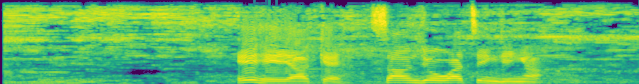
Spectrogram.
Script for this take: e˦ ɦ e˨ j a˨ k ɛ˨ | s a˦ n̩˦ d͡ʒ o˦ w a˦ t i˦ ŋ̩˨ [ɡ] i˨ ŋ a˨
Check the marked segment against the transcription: correct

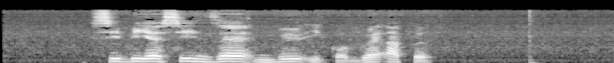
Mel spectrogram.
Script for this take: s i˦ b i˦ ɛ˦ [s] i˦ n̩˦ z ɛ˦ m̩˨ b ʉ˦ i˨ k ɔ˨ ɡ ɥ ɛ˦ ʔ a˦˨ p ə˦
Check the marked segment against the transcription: correct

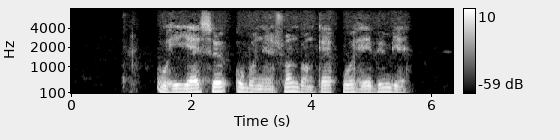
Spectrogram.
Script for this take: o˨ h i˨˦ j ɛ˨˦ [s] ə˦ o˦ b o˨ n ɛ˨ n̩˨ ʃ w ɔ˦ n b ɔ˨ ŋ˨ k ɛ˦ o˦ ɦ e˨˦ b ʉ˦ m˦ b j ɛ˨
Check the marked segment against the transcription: correct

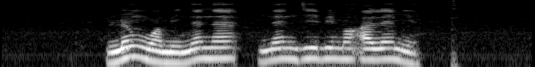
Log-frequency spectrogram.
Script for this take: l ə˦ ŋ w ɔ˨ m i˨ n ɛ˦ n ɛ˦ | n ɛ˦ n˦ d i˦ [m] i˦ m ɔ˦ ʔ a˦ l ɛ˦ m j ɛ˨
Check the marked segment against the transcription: incorrect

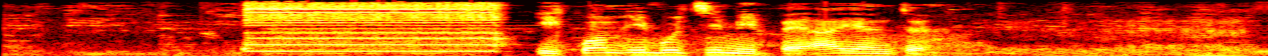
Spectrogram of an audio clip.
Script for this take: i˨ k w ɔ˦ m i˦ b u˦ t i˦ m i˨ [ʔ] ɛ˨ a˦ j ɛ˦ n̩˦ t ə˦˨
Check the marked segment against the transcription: incorrect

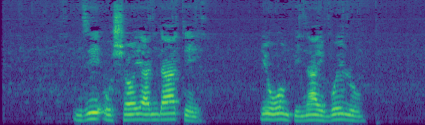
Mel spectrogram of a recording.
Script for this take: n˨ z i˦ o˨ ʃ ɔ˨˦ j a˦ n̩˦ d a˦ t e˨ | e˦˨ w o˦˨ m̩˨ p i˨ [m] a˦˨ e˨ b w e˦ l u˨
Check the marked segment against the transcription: incorrect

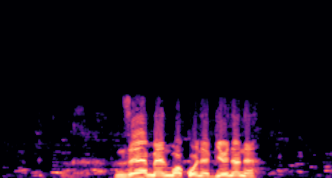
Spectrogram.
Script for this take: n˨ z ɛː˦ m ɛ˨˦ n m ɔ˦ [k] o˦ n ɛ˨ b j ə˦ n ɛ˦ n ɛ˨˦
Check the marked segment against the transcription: correct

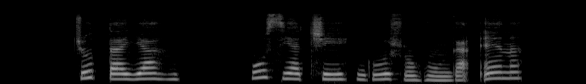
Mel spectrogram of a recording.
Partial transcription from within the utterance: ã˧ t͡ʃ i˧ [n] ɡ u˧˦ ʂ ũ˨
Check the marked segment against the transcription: incorrect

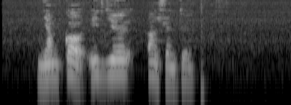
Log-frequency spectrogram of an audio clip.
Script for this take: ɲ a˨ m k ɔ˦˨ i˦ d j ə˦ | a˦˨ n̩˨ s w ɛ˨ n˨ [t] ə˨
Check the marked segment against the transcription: correct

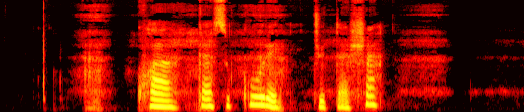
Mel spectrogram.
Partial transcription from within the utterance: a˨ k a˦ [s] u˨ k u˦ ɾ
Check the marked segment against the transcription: correct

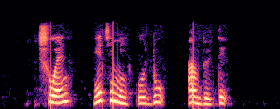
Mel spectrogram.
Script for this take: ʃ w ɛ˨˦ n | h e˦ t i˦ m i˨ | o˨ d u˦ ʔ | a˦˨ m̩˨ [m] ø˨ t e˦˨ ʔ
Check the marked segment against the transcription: incorrect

